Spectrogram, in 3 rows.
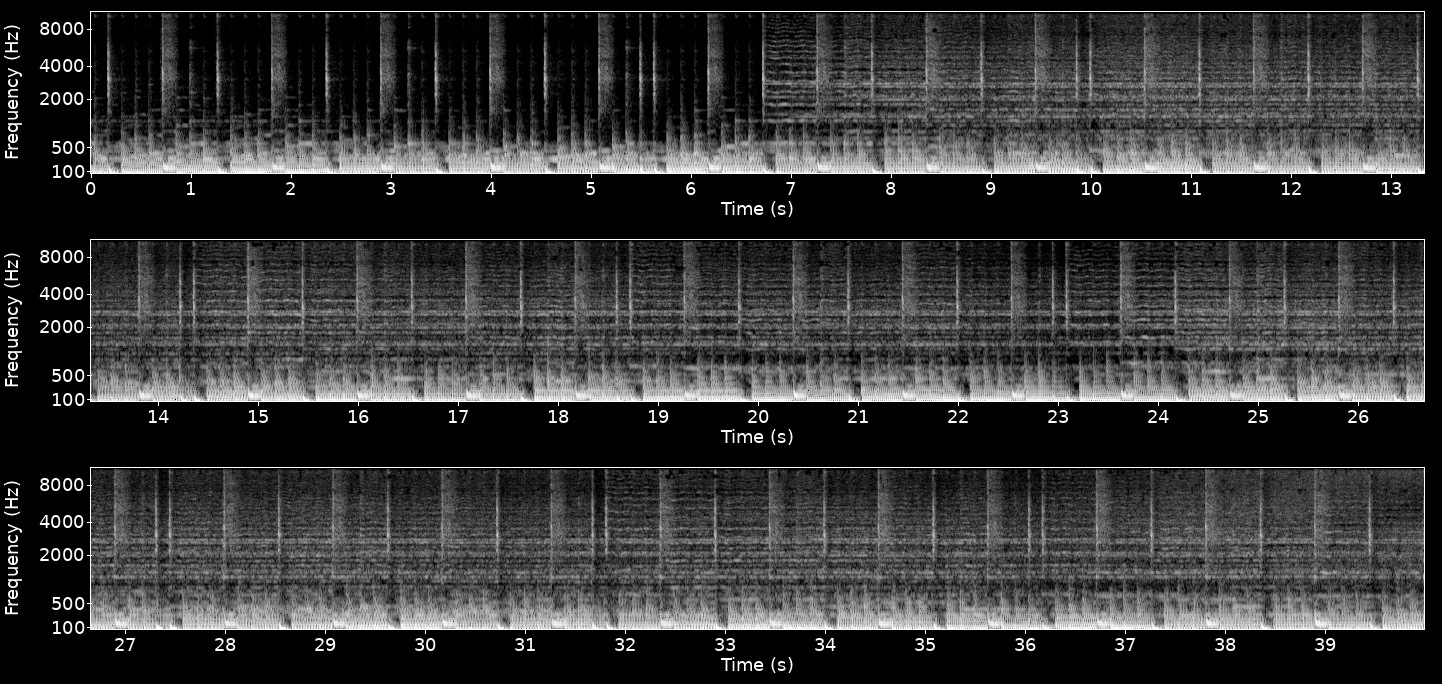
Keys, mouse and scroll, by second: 0.7 middle click, 1.6 middle click, 2.7-4.0 middle drag, 6.9 click, 7.7 middle click, 8.3 middle click, 8.9 click, 9.2 middle click, 9.6 shift+middle click, 10.3 middle click, 11.0 click, 12.0 Tab, 12.3 middle click, 13.3 ctrl+r, 16.6 click, 18.3 3, 19.1 alt+click, 19.4 middle click, 19.8 middle click, 21.0-22.7 middle drag, 23.4 alt+e, 27.0 2, 27.8 alt+click, 28.4 alt+shift+click, 29.4 alt+shift+click, 29.9 q, 31.4 middle click, 31.8 click, 32.0 Tab, 32.8 Tab, 33.2 middle click, 33.5 click, 33.8 middle click, 34.4 middle click, 35.0 middle click, 35.7-37.3 middle drag, 38.7 3, 38.8 click, 39.9 middle click.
